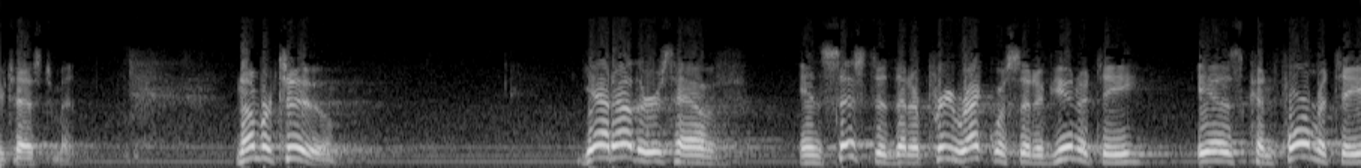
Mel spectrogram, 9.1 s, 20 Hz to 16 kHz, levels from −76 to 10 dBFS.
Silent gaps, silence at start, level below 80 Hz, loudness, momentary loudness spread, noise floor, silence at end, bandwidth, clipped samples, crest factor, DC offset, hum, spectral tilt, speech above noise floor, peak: none; 0 s; -54 dBFS; -13 LUFS; 15 LU; -40 dBFS; 0 s; 6.8 kHz; under 0.1%; 14 dB; under 0.1%; 60 Hz at -55 dBFS; -7 dB/octave; 28 dB; 0 dBFS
